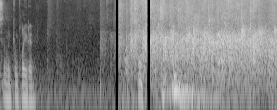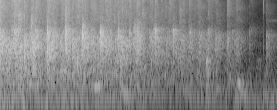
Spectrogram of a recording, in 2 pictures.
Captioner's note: applause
